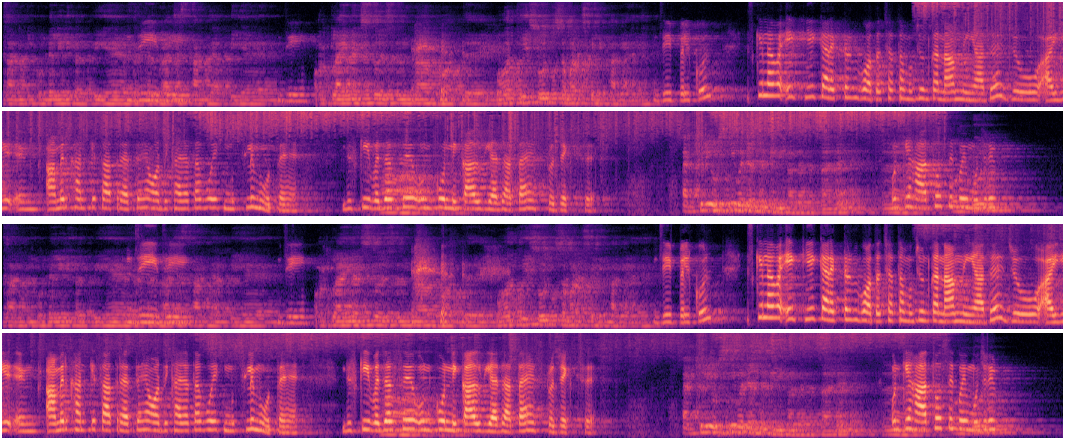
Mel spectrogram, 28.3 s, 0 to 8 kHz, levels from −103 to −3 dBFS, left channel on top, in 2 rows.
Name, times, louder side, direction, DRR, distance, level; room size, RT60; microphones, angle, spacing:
voice 1, 0.0-3.5 4.2-8.6 19.2-20.2 23.2-25.5 25.9-26.4 26.8-27.3, equal, 40° left, -4 dB, 4.4 m, -36 dB
voice 2, 1.7-2.5 3.7-4.1 5.5-5.9 8.7-9.5 10.1-18.1 18.7-22.1 26.0-27.4, right 5 dB, 80° right, 13 dB, 0.9 m, -25 dB
sound 1, 12.1-26.8, left 10 dB, 80° left, 1.6 m, -38 dB
30.0 x 21.5 x 7.1 m, 1.4 s
head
